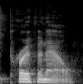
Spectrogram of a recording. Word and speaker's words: propanal: The way that we would pronounce this is propanal.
